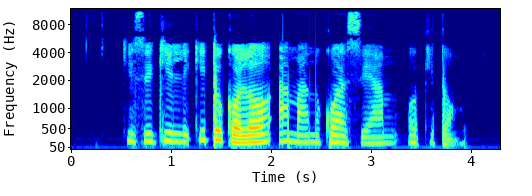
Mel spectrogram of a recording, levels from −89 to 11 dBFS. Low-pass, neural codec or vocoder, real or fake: 10.8 kHz; none; real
